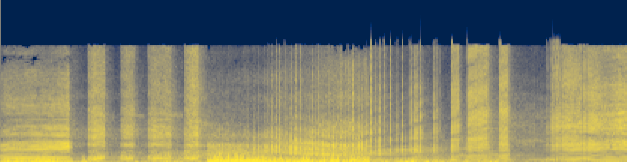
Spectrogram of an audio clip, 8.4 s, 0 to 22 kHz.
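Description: KTM 50's small single-cylinder two-stroke engine revving up as the mini dirt bike rides toward and past close by, with a high buzzing rise in the first second, the loudest stretch as it passes, and another steady high rev near the end.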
